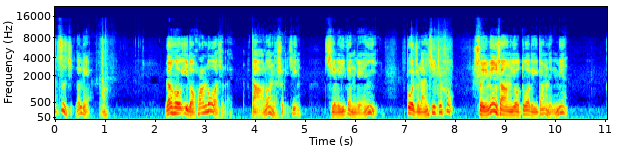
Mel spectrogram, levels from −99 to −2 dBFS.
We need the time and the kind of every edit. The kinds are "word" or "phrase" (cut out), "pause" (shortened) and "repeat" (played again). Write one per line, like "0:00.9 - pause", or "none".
0:06.6 - pause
